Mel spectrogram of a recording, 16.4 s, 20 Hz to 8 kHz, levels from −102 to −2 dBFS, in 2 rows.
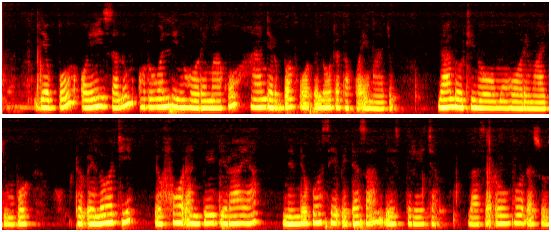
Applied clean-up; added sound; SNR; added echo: none; none; none; reverberation time 0.2 s.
